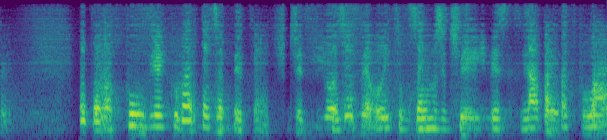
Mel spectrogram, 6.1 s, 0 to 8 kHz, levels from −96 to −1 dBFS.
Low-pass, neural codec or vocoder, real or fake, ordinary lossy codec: 7.2 kHz; codec, 44.1 kHz, 0.9 kbps, DAC; fake; none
